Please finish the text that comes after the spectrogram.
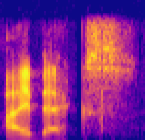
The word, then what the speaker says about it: Ibex: I said Ibex, it's Ibex. It's pronounced Ibex. Gotta get used to that.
